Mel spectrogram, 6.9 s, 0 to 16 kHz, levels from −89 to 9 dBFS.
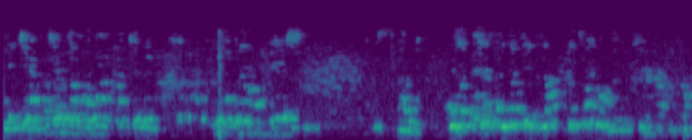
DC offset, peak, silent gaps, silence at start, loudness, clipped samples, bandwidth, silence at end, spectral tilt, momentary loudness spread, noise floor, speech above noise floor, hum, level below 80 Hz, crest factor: under 0.1%; -18 dBFS; none; 0.05 s; -36 LUFS; under 0.1%; 7.4 kHz; 0 s; -3.5 dB/octave; 15 LU; -59 dBFS; 23 dB; none; -80 dBFS; 18 dB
